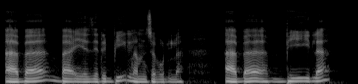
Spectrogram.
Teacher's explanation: এখানে আবা এক আলিফ টান হবে বিলা যদি করি তাহলে এখানেও তিন আলিফ টান হবে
